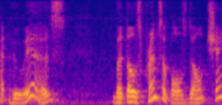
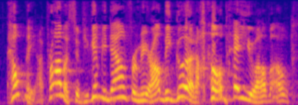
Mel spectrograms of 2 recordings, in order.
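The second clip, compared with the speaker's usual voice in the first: desperate bargaining; 7 semitones higher, 10 dB louder than usual. Retold or imitated. Jack bargaining with God.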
